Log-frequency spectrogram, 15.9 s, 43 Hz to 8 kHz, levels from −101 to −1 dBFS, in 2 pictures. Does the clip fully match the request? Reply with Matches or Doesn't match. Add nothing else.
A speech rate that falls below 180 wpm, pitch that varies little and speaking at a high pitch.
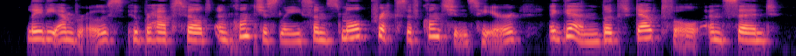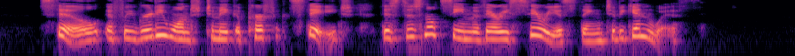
Doesn't match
